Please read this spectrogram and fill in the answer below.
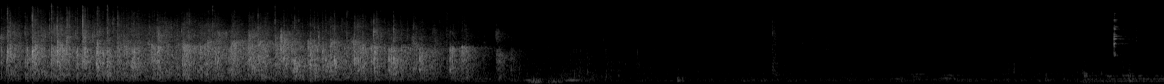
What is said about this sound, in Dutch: Geef hem een heel warm applaus.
